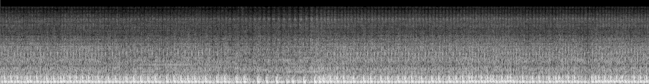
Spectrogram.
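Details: Yamaha Vega ZR with swapped Mio cylinder, 200cc, 66mm piston, standard stroke, Tiger cam, test run after long storage: loud, rapid, slightly clattery beat at fast idle, a bit uneven; carburettor not yet set, running quite lean.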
